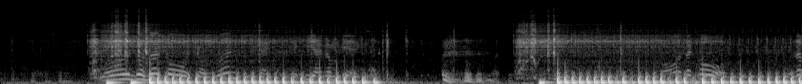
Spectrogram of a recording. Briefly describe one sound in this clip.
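A dirt bike engine runs.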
